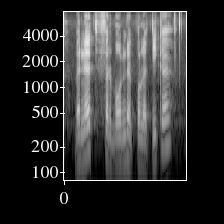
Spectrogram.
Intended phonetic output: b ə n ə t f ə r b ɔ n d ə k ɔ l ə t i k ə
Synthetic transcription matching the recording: b ə n ə t f ə r b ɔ n d ə p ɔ l ə t i k ə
